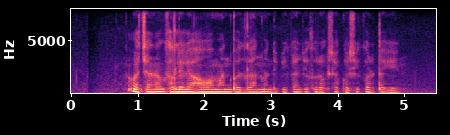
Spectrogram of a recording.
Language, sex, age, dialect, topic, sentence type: Marathi, female, 41-45, Varhadi, agriculture, question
